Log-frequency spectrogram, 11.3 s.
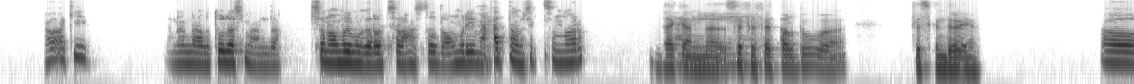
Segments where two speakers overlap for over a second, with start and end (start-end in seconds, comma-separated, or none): none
